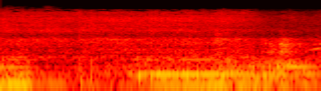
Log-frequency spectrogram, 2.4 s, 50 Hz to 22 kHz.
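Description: Low, steady machinery hum of a Schindler 300A glass elevator. The hum dips just after the start and a steady tone returns about a second in.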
